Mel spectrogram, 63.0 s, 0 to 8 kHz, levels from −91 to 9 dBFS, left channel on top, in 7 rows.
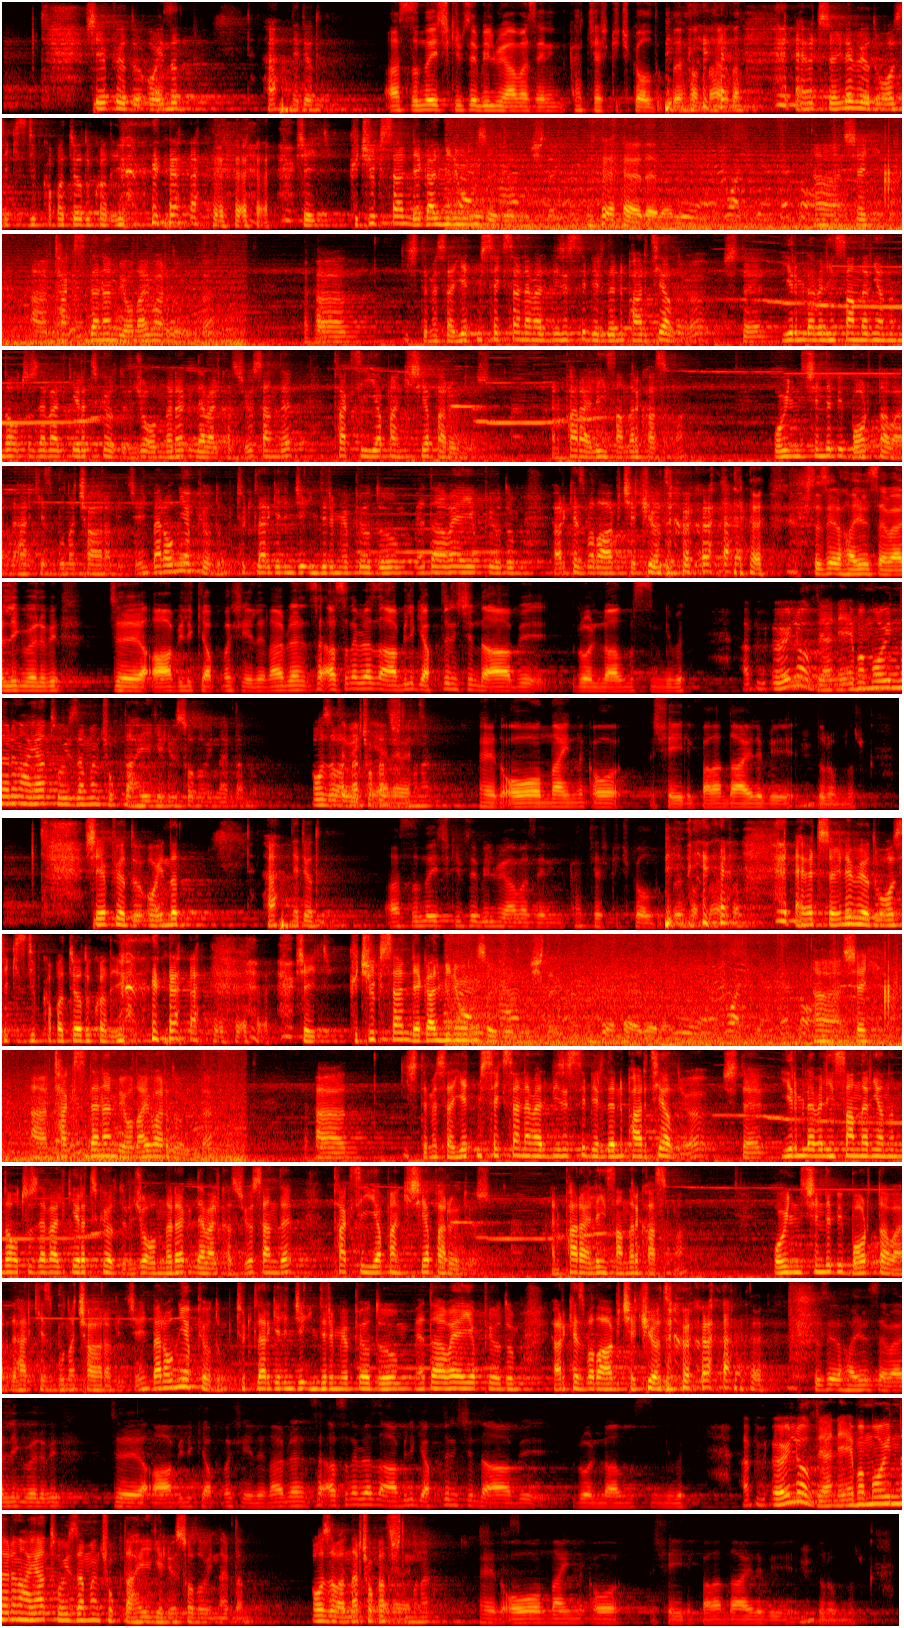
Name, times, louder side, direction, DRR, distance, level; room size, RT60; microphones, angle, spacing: voice 1, 0.4-1.8 2.1-2.3 2.6-3.2 6.6-6.7 7.0-14.6 16.3-16.5 17.1-17.8 18.3-20.1 21.1-21.4 22.0-31.9 32.5-33.8 34.4-43.3 43.9-44.1 52.4-56.5 57.1-58.3 62.0-62.1, right 4 dB, 65° right, 10 dB, 0.9 m, -31 dB
voice 2, 3.8-6.0 6.3-7.4 11.1-11.7 14.8-16.1 21.0-21.3 43.2-45.7 46.1-50.4 50.7-51.8 57.4-58.1 58.8-60.2 60.5-62.5, left 5 dB, 65° left, 20 dB, 0.4 m, -35 dB
sound 1, 13.4-20.4, right 2 dB, 30° right, 0.6 m, -35 dB
sound 2, 16.3-34.9, equal, 15° right, 1.2 m, -47 dB
sound 3, 25.1-41.0, left 4 dB, 10° left, 0.6 m, -45 dB
23.5 x 16.5 x 7.2 m, 2.2 s
head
